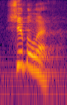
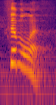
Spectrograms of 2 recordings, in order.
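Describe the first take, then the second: First: The word begins with a sh sound. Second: The word begins with a th sound. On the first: The speaker is from Gilead. The speaker calls it right. "Then say, Shibboleth" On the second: The speaker is an Ephraimite. The speaker calls it wrong. "For he could not pronounce it"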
